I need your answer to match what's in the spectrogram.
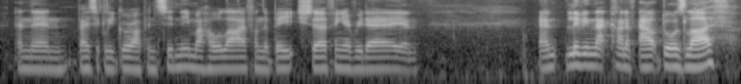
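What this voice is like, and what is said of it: Australian accent. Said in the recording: “Is it an Australian accent? Do I hear there, or am I mistaken?”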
